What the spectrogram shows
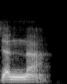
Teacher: Di sini tak marbutah ya, tak marbutah ini kalau berhenti menjadi ha ya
